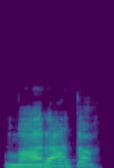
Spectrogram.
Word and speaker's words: 말하다: verbo hablar, que aquí a la J le pasa lo mismo que a chonchoni. Que aquí, delante de esta J, aunque no es un bachim, ¿qué hay? Una consonante. Y hace que la J no suene. Entonces la pronunciación más común es marada.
